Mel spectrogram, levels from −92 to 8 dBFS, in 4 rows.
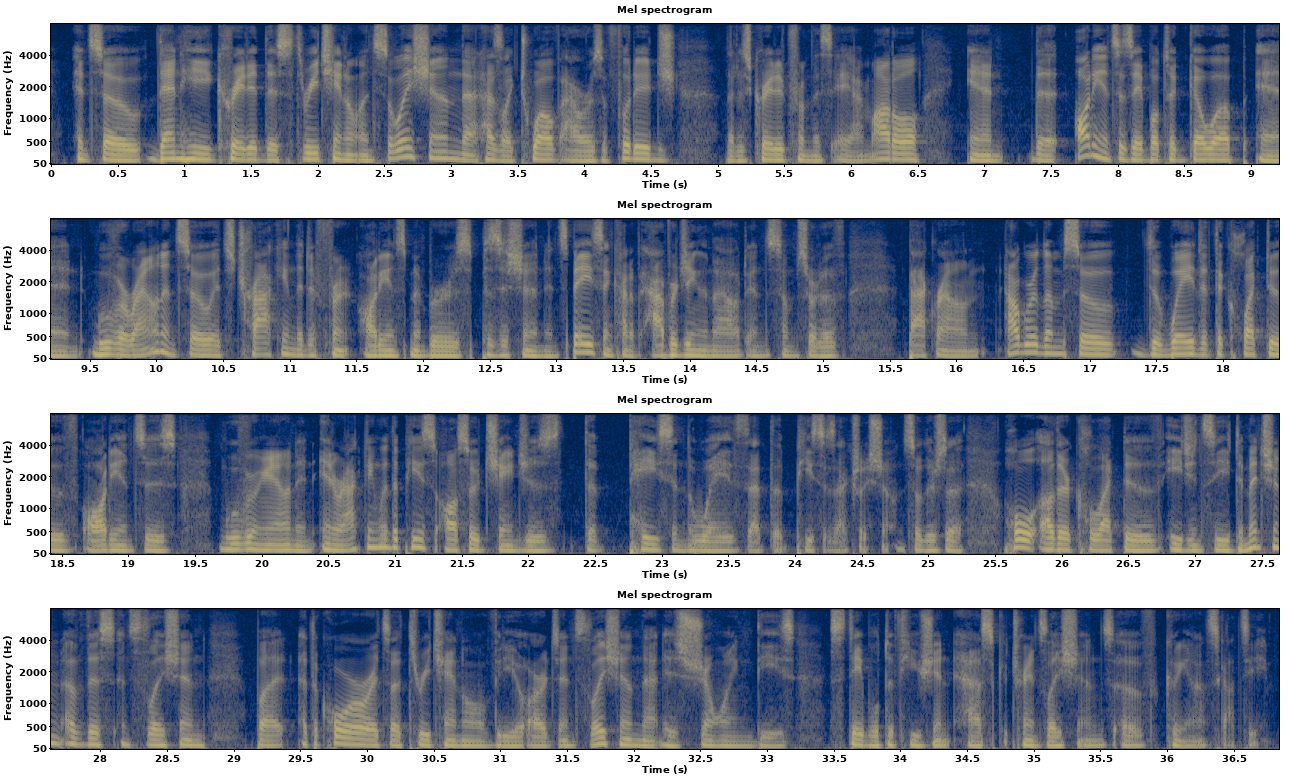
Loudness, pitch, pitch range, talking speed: -21 LUFS, 110 Hz, 105-125 Hz, 190 wpm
